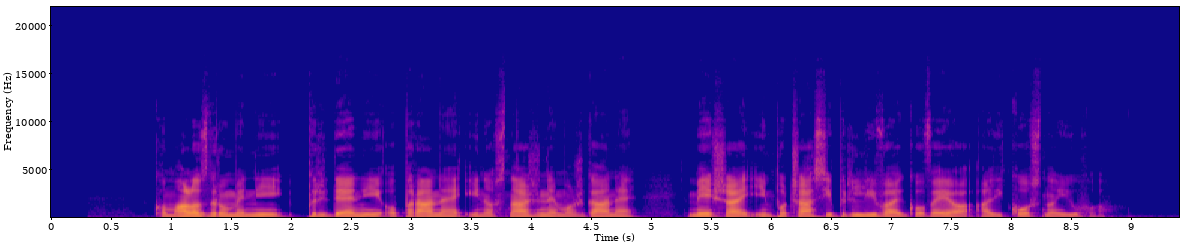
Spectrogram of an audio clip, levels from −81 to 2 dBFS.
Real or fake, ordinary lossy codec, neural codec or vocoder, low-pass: fake; none; vocoder, 44.1 kHz, 128 mel bands every 512 samples, BigVGAN v2; 19.8 kHz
